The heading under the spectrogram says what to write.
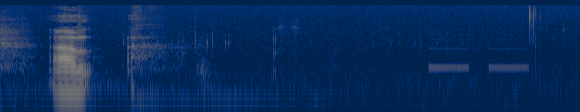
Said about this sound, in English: The phone's ringing.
